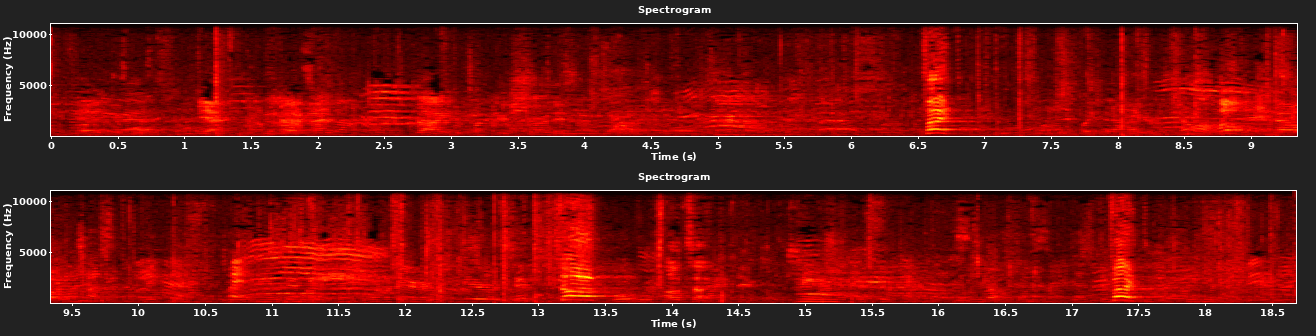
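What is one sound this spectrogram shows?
Spectators talk and shout around the mat, indoors with some echo.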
